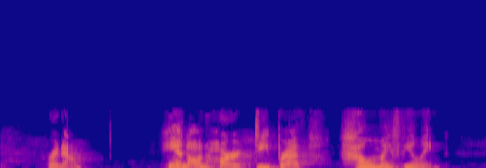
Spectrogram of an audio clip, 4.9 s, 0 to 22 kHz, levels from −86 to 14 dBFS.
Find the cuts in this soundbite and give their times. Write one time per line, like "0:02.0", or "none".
0:03.3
